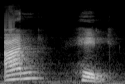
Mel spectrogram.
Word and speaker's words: ángel: Por ejemplo, la palabra ángel es una palabra grave porque tiene el acento en la penúltima sílaba que es an, ángel.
